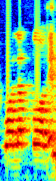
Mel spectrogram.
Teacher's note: Jadi sifatnya adalah istiqolah dan isti'la. Ya. Jadi lidahnya harus terangkat ke langit-langit.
